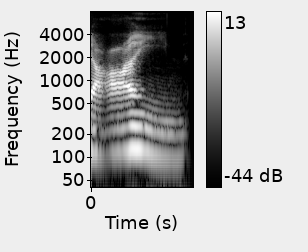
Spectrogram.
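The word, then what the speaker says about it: عین: Regardez, Ain. Dans la langue arabe, Ain se prononce de la profondeur de la gorge. En arabe, on dit Ain, Abdullah.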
